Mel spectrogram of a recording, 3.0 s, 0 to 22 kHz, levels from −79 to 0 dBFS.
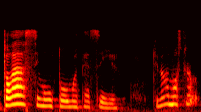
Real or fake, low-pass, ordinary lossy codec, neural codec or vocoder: fake; 7.2 kHz; none; codec, 16 kHz, 2 kbps, X-Codec, HuBERT features, trained on LibriSpeech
